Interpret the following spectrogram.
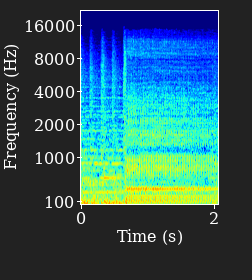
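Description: Background music, joined less than a second in by the fast, even chugging of a small engine, plausibly a walk-behind two-wheel tractor running. The chugging stops at the end.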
